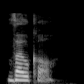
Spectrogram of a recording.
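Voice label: "vocal", English word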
